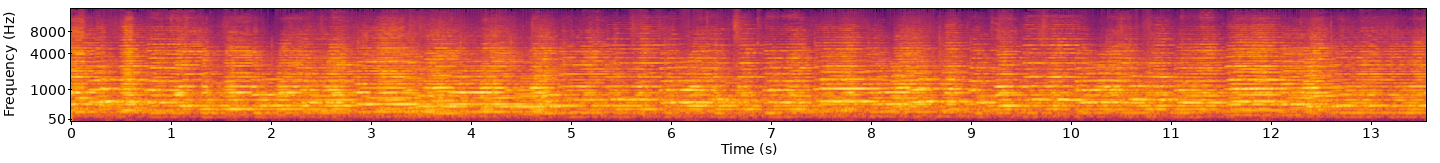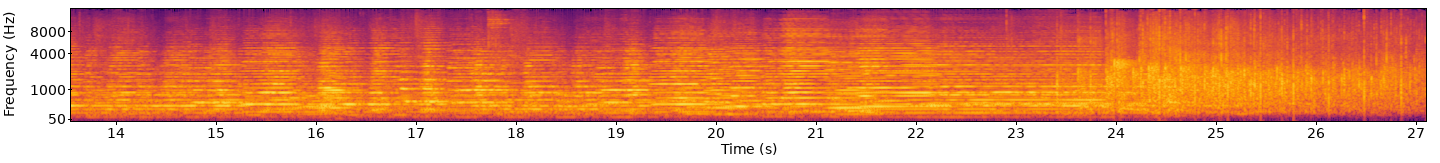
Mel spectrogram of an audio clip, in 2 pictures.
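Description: Accordion playing a Breton folk dance tune. Near the end the audience starts applauding over the last notes.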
